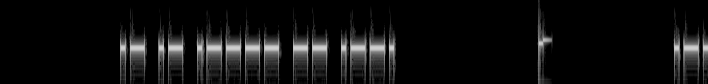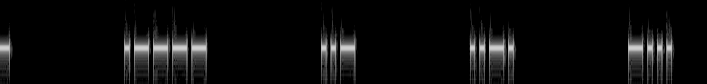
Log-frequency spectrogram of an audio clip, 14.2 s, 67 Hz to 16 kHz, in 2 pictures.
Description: Morse code, heard as a keyed tone, about 25 wpm, spaced as for 11 wpm, 700 Hz. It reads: AA1MP W1UFB
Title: USA Call Signs - 5 Characters - 8x Character Spacing - 25wpm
